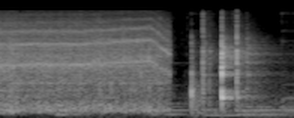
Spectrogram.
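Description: KitchenAid food processor motor running steadily as it pulverizes onion, cutting off about a second and a half in. A few sharp clicks and knocks follow as a fork scrapes the chopped onion out of the plastic bowl.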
